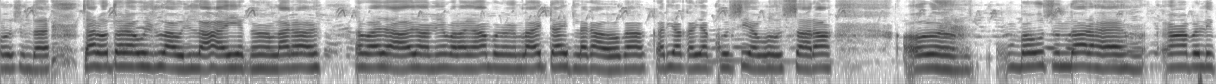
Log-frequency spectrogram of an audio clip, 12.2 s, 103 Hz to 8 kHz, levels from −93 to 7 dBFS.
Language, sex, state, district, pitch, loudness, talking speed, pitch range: Hindi, male, Bihar, Araria, 240 Hz, -19 LUFS, 130 wpm, 235-255 Hz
